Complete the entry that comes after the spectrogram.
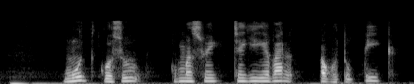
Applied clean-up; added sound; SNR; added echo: neural mask model DeepFilterNet 3.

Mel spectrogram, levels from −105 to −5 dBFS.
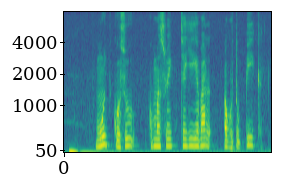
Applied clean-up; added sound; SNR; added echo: none; none; none; none.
